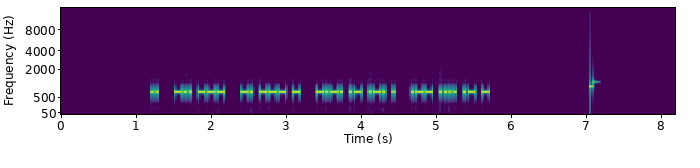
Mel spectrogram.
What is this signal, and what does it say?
Morse code, heard as a keyed tone, about 38 wpm, 700 Hz. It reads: I DO NOT CARE WHAT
